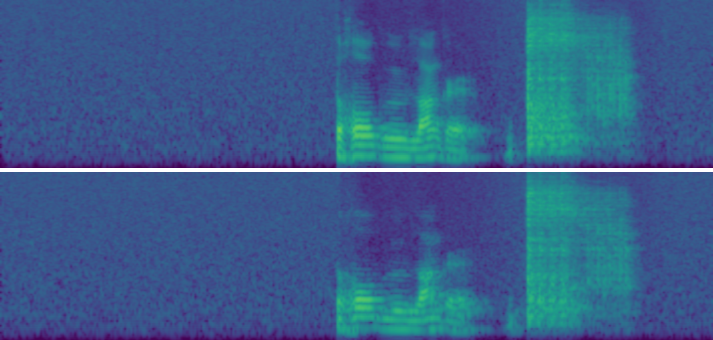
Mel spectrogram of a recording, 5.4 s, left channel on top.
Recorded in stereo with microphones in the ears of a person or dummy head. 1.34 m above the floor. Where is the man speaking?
75° left (ahead or behind), 0.6 m.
